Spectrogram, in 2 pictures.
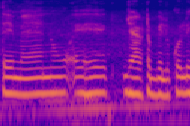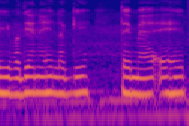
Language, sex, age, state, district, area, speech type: Punjabi, male, 18-30, Punjab, Shaheed Bhagat Singh Nagar, rural, spontaneous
